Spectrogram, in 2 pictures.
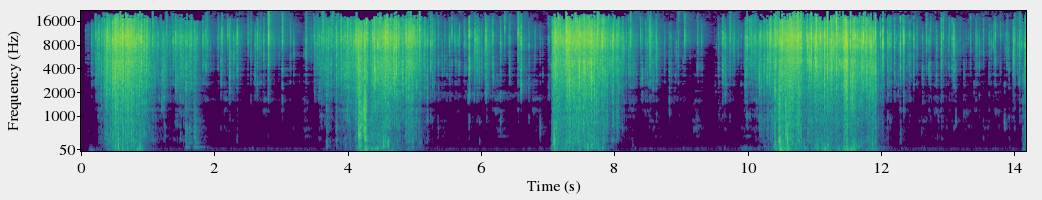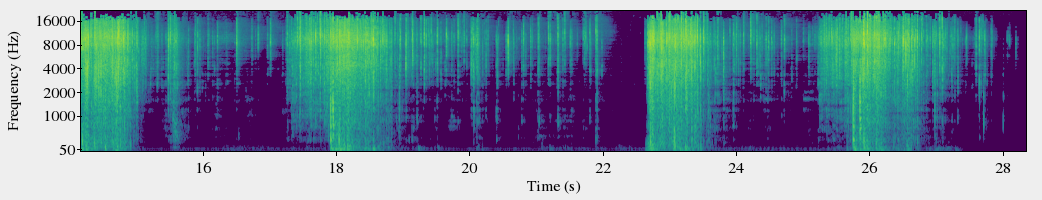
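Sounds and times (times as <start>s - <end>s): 
plastic bag being kneaded, stretched and torn: 0.2s - 1.8s, 3.9s - 5.2s, 7.1s - 8.2s, 10.1s - 12.2s, 14.2s - 15.2s, 17.4s - 19.2s, 22.7s - 23.9s, 25.3s - 27.2s.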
